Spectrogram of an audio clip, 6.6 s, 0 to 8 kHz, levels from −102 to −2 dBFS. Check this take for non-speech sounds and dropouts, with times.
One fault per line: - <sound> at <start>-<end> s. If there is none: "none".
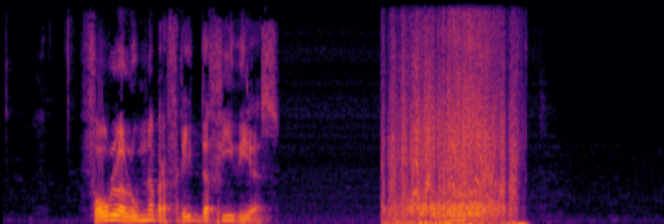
- squeak at 3.8-5.3 s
